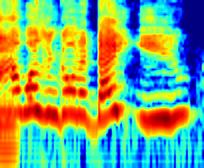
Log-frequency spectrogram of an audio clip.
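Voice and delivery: very high, slow, whiny Southern belle imitation; mocking Whitley's voice. Co-host mocking Whitley's annoying voice, high whiny impression. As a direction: mimic her annoying high whine, drawn out. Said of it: "Her southern accent".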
